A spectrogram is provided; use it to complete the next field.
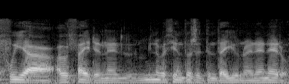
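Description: A man's voice over noticeable background noise. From Navarre, Spain (Puente la Reina). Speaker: missionary. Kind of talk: radio interview. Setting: radio studio.

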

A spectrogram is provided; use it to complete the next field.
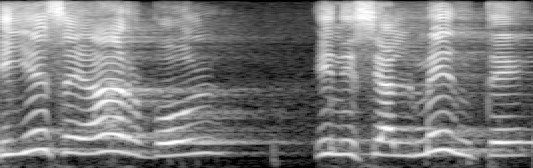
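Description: The speaker's fairly even intonation carries through audible room echo. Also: man. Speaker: pastor. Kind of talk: sermon.

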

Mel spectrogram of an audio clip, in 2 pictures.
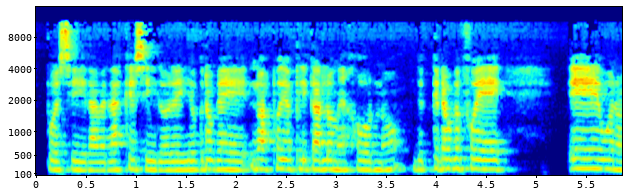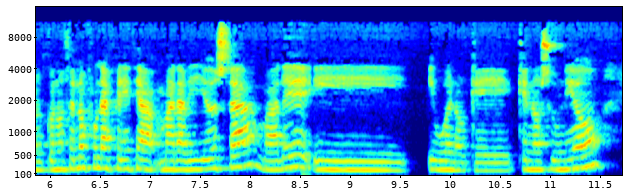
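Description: Fairly even intonation and a somewhat breathy sound. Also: woman, medium pitch for a woman, moderate pace. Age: 30s. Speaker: podcast co-host, health coach. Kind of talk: casual chat. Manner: halting.

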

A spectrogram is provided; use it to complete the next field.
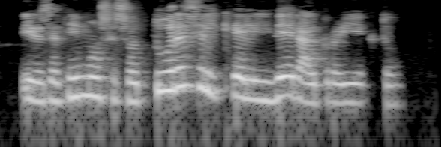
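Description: A woman talks at a moderate pace in a fairly high pitch. Music plays in the background. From Asturias, Spain. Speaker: wedding planner. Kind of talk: interview.

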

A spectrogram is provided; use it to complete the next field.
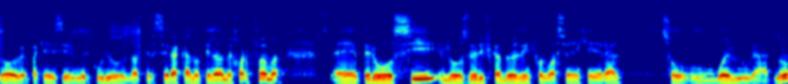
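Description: Against a quiet background, a man in a Portuguese accent speaks fairly quickly at a medium pitch, with a dark, mellow tone and flat, monotone intonation. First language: Portuguese (speaking Spanish). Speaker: researcher. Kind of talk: interview. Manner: halting.

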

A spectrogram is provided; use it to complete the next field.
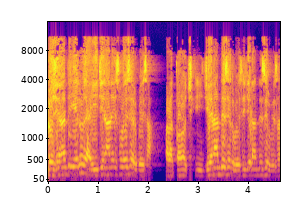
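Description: A man speaks with a strong Colombian accent. His pitch is fairly high. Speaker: podcast host. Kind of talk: casual chat.

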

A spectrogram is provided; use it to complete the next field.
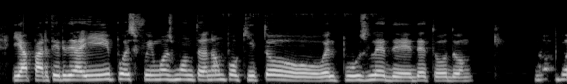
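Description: With a Brazilian accent, a woman speaks at medium pitch and a fairly slow pace. Her intonation is monotone and flat. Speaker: yarn shop owner and festival organizer. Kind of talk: casual chat.

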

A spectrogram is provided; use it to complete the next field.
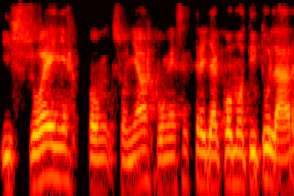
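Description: Using an ordinary speaking voice, a man talks at a moderate pace with a fairly high pitch. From Venezuela, Mérida. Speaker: sports journalist. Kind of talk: interview.

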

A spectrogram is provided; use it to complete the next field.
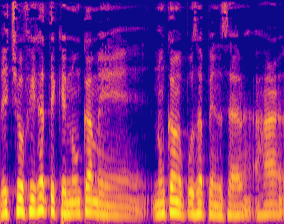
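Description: A man at medium pitch and a fairly slow pace. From Tlaxcala, Mexico. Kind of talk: casual chat.

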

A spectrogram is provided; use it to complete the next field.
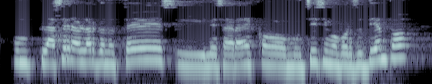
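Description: A dark, mellow tone at a moderate pace, with very even loudness and ordinary pitch variation. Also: man. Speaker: travel podcast host. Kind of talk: interview. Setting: remote call.

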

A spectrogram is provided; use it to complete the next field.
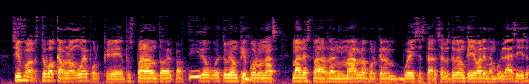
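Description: Speaking with a Mexican accent, a man talks at a very fast pace with hardly any pauses. His fairly low voice keeps a fairly even intonation. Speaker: podcast co-host. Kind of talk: casual chat.

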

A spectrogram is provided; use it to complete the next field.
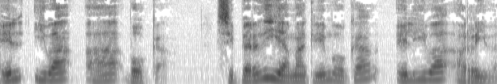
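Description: Against a quiet background, a man speaks with a high pitch, ordinary pitch variation and a dark, mellow tone. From Argentina, Santa Fe province (Alcorta). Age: 30s. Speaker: writer. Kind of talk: radio interview.

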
